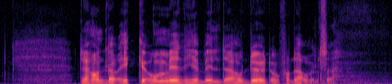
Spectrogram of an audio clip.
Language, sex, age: Norwegian, male, 35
